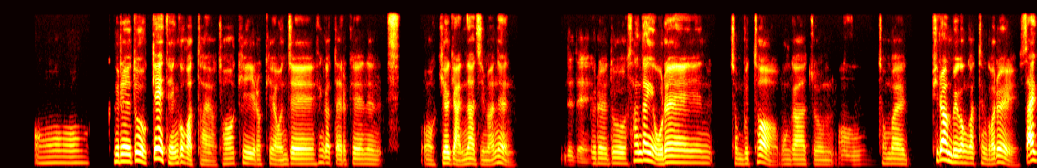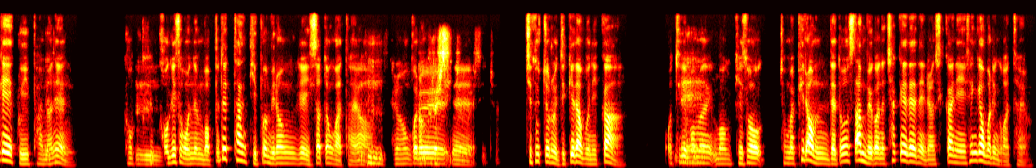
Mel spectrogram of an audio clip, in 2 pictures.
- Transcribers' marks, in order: tapping; other background noise; "오래전부터" said as "오랜전부터"; laughing while speaking: "음"
- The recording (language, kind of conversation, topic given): Korean, advice, 공허감을 소비로 채우려는 경우 예산을 지키면서 소비를 줄이려면 어떻게 해야 할까요?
